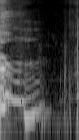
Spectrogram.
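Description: A neighborhood dog lets out a drawn-out, falling howl that trails off, followed after a short pause by a few quick, breathy yips or snuffles, moderately loud.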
